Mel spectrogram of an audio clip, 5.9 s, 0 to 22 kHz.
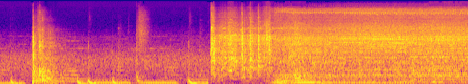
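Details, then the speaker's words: Nissan 350Z DE engine at idle after start-up, hood open, before idler pulley replacement: steady hissing whir over the engine from the front, the suspected bearing noise the owner hopes new idler pulleys will cure. "I'm hoping that it's going to get rid of a little bit of the bearing noise that that's on that that's coming from the front of the engine"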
